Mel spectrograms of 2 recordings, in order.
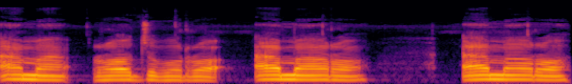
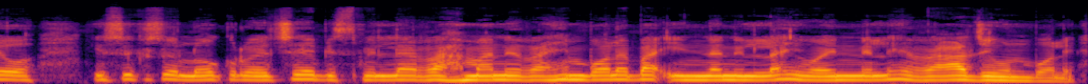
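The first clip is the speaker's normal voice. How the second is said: normal talking voice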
